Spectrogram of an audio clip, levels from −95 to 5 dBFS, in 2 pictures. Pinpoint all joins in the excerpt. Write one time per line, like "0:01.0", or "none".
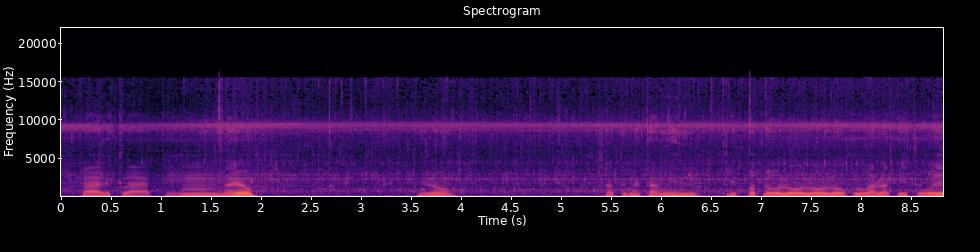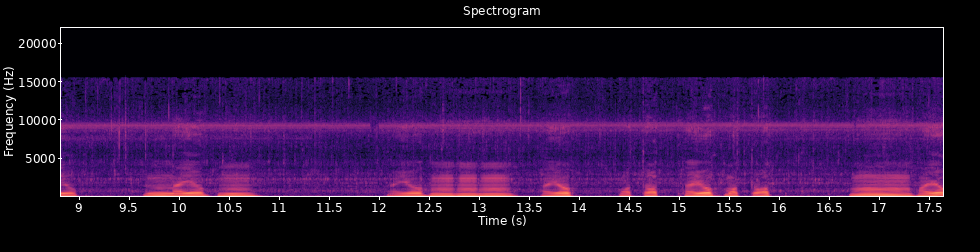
0:01.0

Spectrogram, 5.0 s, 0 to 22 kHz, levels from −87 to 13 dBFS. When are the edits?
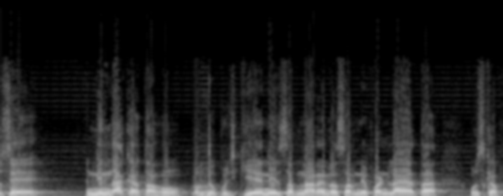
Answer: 0:02.0

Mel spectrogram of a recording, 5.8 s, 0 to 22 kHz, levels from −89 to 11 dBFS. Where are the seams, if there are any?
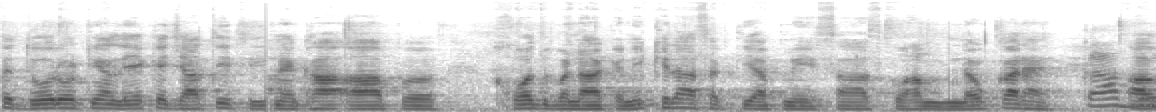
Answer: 0:01.3

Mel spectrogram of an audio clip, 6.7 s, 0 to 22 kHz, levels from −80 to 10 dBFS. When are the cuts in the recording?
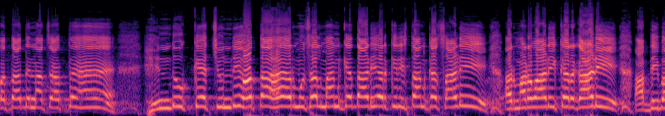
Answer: none

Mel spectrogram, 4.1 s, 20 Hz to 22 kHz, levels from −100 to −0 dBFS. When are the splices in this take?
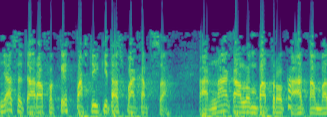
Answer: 0:02.3

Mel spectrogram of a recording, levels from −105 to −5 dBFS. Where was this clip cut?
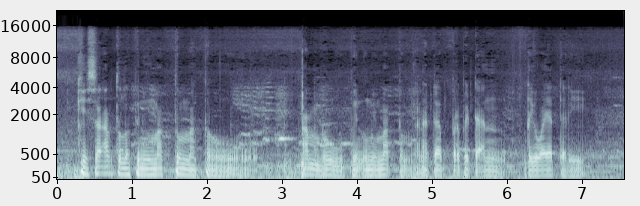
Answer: none

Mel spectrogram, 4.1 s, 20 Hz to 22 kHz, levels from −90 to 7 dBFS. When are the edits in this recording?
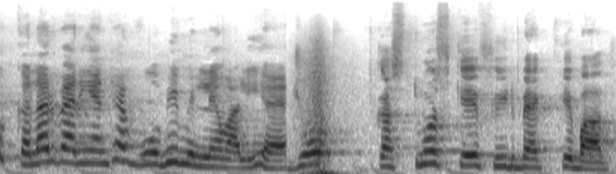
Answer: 0:02.0

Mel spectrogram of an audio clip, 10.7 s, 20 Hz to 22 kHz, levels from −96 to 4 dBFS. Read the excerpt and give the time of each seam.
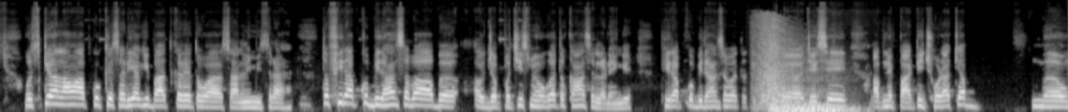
0:07.8

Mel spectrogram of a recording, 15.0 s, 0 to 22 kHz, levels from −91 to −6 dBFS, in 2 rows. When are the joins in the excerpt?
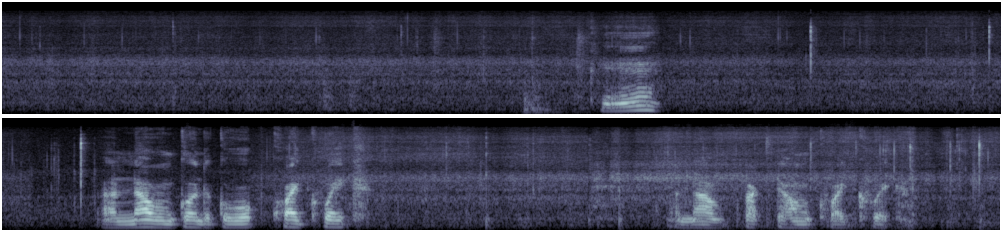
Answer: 0:12.0

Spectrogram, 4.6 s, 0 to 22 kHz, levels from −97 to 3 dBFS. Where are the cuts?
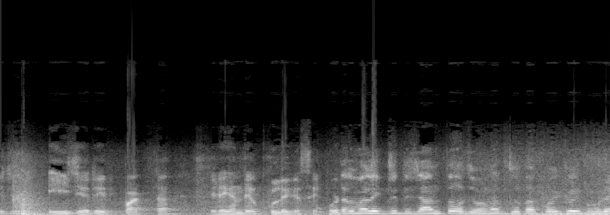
0:02.3

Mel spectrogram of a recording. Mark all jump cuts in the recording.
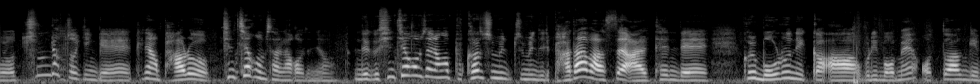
0:01.3

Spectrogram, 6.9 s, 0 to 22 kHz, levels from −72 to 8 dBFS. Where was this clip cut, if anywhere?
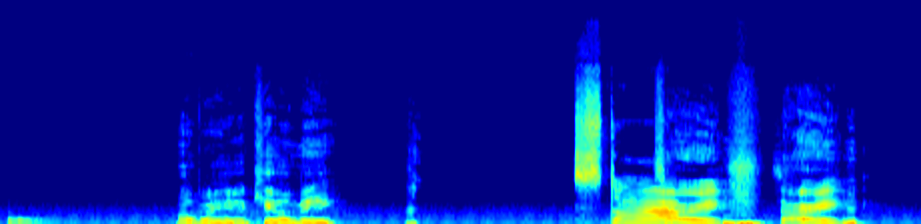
0:03.6

